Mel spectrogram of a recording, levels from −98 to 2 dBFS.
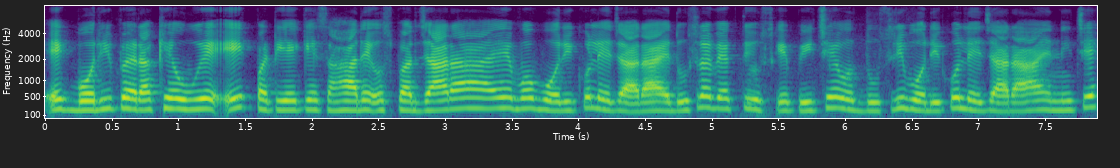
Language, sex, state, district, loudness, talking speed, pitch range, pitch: Hindi, female, Bihar, Vaishali, -15 LUFS, 265 wpm, 195-230 Hz, 205 Hz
